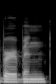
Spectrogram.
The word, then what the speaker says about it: bourbon: The name bourbon, pronounced Bourbon. – Bourbon. – Comes from the period when the island of Reunion was ruled by the Bourbon kings of France.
